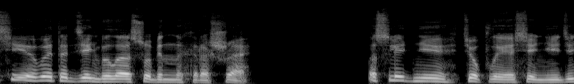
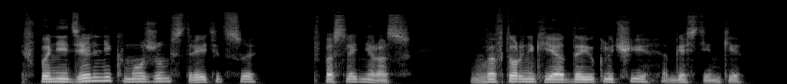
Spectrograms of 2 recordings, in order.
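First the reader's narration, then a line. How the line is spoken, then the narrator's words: Quiet. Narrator (Russian): тихо сказала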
